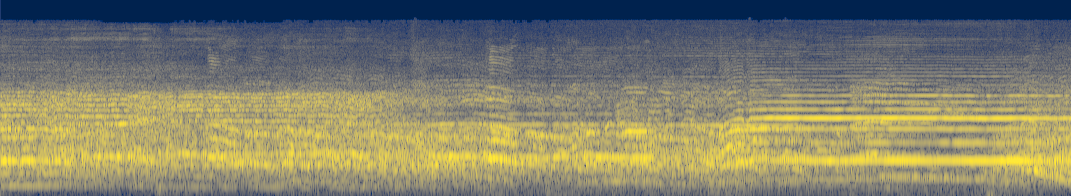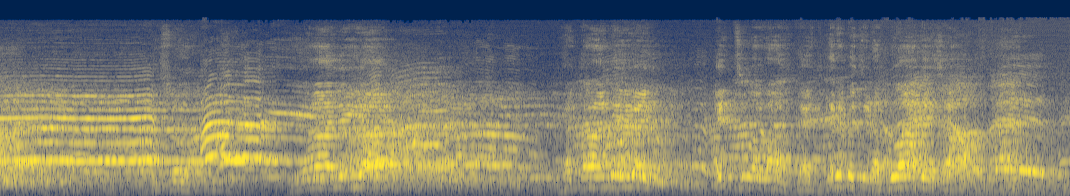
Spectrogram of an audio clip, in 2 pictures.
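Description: A man chants a lament loudly through a loudspeaker in an echoing hall.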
